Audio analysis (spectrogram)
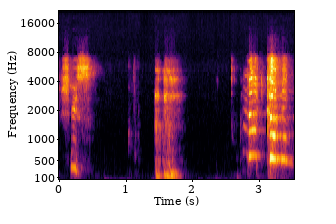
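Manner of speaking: stammering, high-pitched and hesitant; stall, stutter, then squeak it out; Cogsworth, very nervous. Acted. Nervous servant breaking bad news to Beast, timid stammer. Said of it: "Cogsworth says".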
